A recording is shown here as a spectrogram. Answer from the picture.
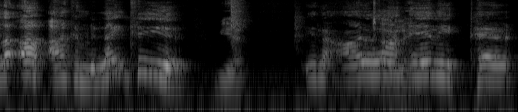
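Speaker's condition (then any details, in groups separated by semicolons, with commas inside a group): Cerebral palsy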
